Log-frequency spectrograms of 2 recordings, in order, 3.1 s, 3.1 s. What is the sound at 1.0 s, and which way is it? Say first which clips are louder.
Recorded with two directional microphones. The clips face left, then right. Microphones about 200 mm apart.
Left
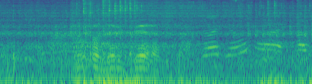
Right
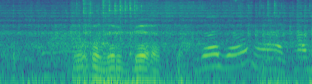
Mechanisms: right 1 dB; 45° left (ahead or behind).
